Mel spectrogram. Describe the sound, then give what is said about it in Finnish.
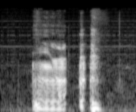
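Seagull calls: one long, harmonic cry followed by two short, sharper calls, heard alone and fairly clearly against a quiet background. “No nyt te kuulette nämä lokit.”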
